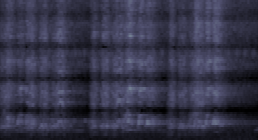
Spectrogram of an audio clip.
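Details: Plain chachalacas giving coarse, honking, scratchy calls in uneven bursts that rise and fall in loudness, several birds overlapping in a noisy chorus.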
